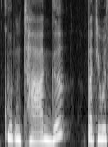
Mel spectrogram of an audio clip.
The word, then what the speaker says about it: Guten Tag: But the idea is that if you have a b, d, or g at the end of a word, it's going to be pronounced p, t, or k. Yeah, like perhaps the most internationally famous German phrase, Guten Tag. Well, at least that's how I said it in the beginning, but in German class, I quickly learned that actually it's pronounced a bit differently.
